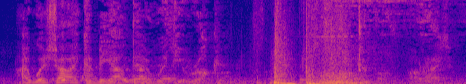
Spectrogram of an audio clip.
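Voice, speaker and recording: A man puts on a character voice at a medium pitch and a moderate pace. Loud background noise and sound effects play behind him. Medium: video game. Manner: wry, easygoing.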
